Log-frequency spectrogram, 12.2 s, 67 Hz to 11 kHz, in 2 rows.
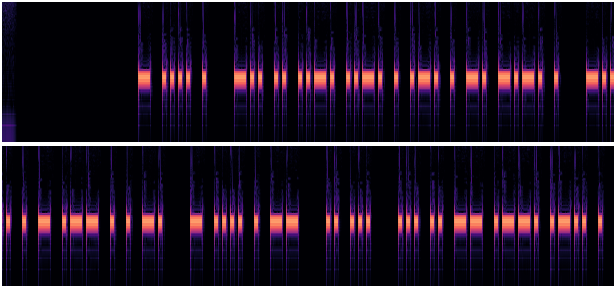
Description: Morse code, heard as a keyed tone, about 30 wpm, 700 Hz. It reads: THE DIFFERENCE BETWEEN THEM IS SIMPLE
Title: Sentences from Top 1600 Words 30wpm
